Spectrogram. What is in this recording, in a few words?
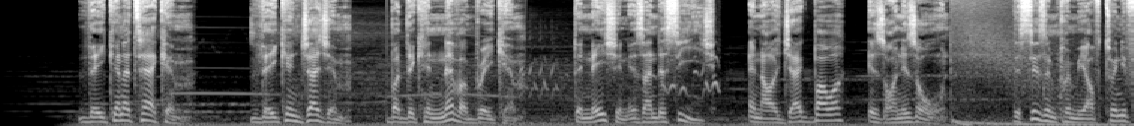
English South African, Male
